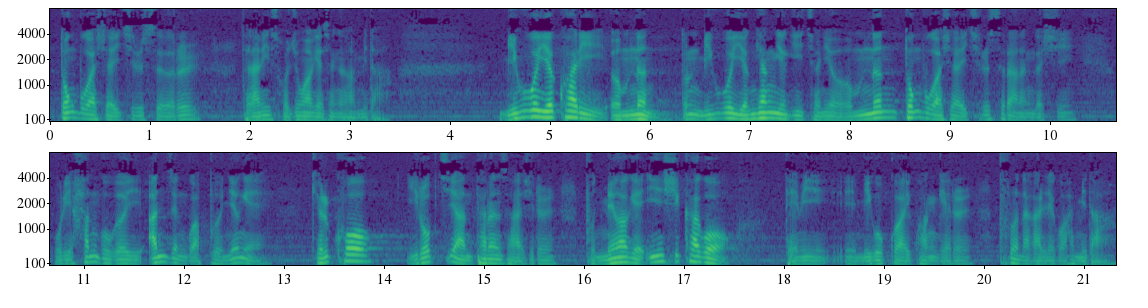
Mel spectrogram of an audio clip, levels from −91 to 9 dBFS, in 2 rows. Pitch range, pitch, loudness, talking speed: 90-120 Hz, 100 Hz, -25 LUFS, 285 characters per minute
